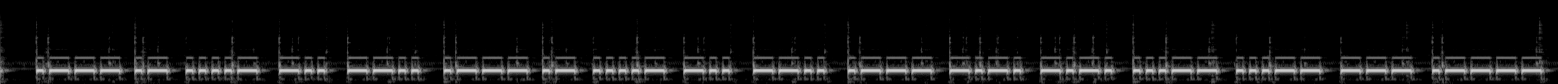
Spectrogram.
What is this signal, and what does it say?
Morse code, heard as a keyed tone, about 18 wpm, 660 Hz. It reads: JA4DZ JA4DZ JCC 33O1
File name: jh8cbh / 2021cw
